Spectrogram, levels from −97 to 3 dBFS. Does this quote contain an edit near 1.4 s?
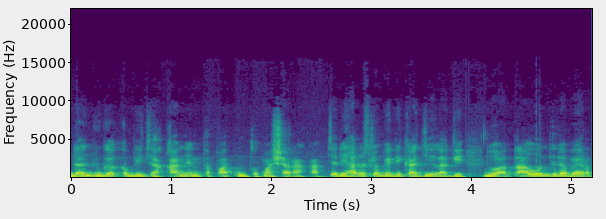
no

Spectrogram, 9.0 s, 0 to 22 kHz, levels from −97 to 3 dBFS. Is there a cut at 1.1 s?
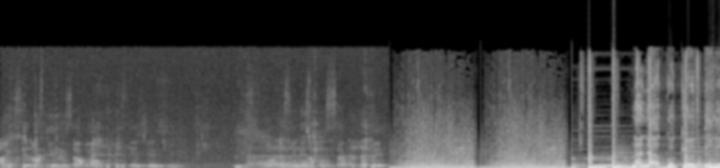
no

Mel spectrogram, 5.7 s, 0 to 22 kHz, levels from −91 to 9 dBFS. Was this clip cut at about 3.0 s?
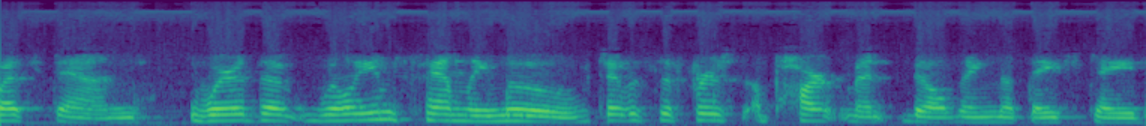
yes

